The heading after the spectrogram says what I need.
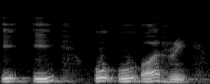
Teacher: जिन स्वर वर्णों के उच्चारण में मुख द्वार लगभग बंद रहता है उन्हें हम बोलते हैं समृद्ध स्वर।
